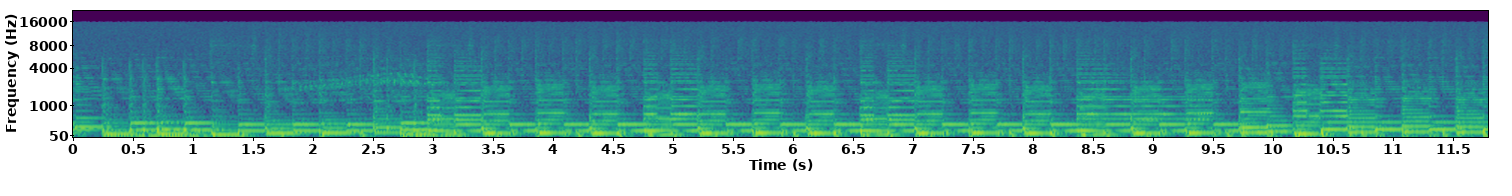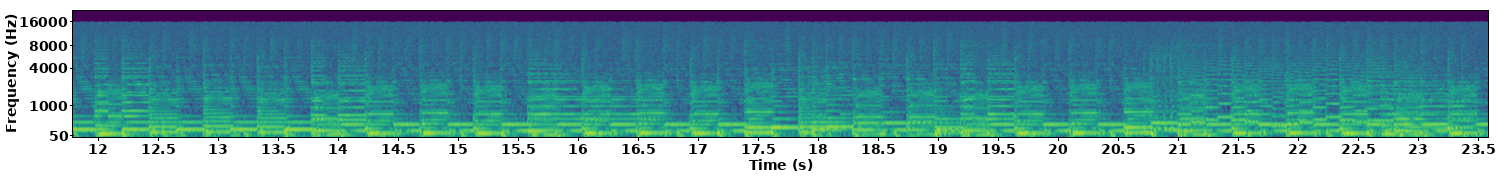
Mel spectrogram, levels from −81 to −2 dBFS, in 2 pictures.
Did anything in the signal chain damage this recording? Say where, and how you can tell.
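Yes. Low bit depth with dither runs through the whole clip. It was introduced at a sample-format conversion stage, where the audio was requantised to roughly 5 bits with dither added before rounding. The evidence is a constant, even hiss sitting only about 15 dB below the signal, with no gritty distortion tracking the sound's level. The dither decorrelates the rounding error from the signal, so the coarse quantisation is heard as steady white noise instead of harmonic distortion.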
